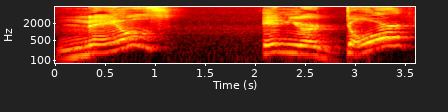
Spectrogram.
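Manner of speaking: rising into a loud slow yell; outrage building to the end. A narrator's reading. Mother yelling at the nails in the door. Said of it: "she yelled".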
